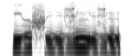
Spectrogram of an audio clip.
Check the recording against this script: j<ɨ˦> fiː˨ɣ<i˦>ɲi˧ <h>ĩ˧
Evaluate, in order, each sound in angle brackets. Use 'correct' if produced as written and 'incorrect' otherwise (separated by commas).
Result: incorrect, correct, incorrect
